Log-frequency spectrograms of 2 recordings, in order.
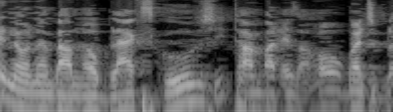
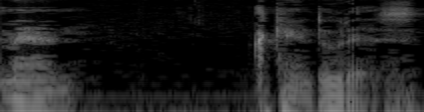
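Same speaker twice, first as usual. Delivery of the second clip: hushed confession; 5 semitones lower, 18 dB quieter, slower than usual. Retold or imitated. Confessing to a dangerous friend.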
